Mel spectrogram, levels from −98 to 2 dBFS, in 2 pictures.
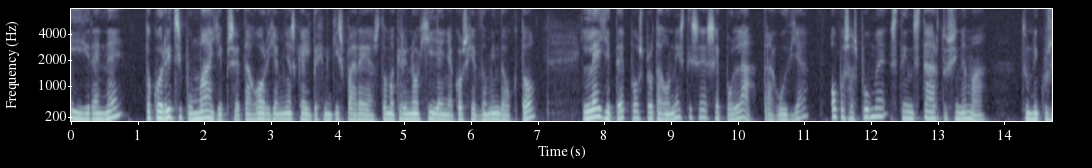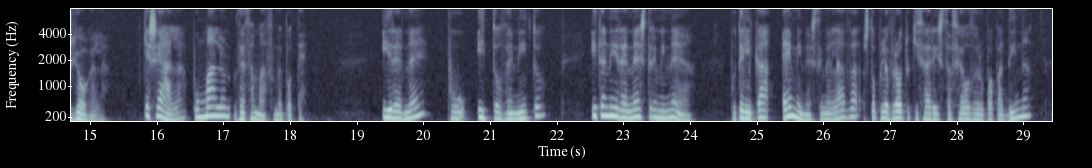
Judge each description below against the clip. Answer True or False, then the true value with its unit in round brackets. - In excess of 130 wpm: False (120 wpm)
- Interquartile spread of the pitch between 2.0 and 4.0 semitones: False (4.7 semitones)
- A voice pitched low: False (155 Hz)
